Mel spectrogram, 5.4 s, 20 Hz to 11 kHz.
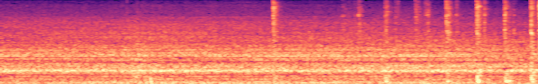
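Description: Stick arc welding with 316 stainless rods: over a steady hum, the electrode is struck against thin-walled stainless box section. Sharp crackles and pops come from about halfway in, growing more frequent near the end as the arc catches.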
